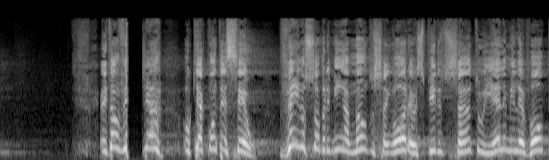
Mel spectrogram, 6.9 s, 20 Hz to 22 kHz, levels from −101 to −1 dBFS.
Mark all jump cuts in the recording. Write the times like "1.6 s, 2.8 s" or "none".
1.1 s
